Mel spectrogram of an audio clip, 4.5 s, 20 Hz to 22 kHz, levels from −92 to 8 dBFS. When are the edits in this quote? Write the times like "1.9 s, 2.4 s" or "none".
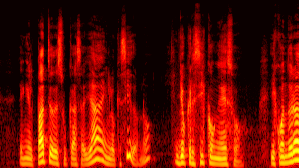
2.6 s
